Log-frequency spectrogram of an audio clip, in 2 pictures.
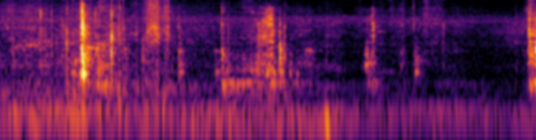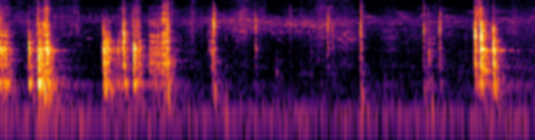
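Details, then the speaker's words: Freightliner steer axle wheel bearing removed and spun by hand gives uneven gritty rasping and clicking bursts; the bearing is rough and no good. "Oh, okay. Yeah, that bearing's no good. You can hear it. She's no good."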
